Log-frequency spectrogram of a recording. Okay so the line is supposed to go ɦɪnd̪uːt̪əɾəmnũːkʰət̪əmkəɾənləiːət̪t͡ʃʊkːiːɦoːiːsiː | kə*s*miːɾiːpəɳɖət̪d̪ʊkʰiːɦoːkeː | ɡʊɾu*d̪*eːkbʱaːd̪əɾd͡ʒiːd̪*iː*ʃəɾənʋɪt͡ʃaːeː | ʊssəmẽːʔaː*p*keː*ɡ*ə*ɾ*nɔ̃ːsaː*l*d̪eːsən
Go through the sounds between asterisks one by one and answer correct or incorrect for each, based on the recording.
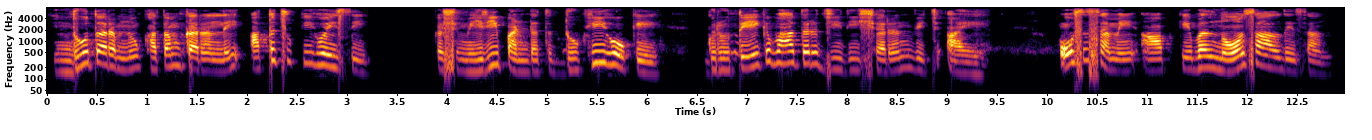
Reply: incorrect, incorrect, correct, correct, incorrect, incorrect, correct

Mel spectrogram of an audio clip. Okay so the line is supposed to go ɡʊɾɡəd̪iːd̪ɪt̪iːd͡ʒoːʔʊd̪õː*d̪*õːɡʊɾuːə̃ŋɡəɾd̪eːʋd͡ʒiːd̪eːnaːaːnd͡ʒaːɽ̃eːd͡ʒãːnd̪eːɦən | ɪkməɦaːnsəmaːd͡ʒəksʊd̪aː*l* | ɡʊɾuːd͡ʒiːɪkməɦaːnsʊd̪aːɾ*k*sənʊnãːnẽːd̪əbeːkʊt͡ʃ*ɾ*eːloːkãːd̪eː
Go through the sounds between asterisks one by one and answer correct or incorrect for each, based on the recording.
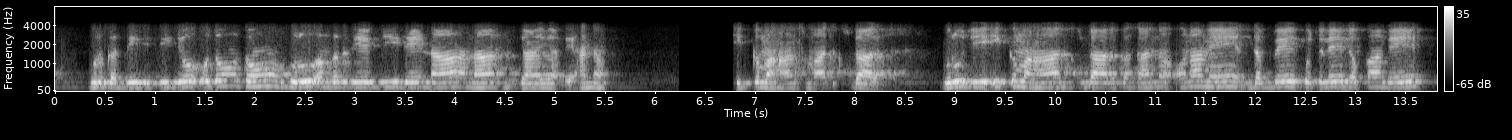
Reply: incorrect, incorrect, correct, incorrect

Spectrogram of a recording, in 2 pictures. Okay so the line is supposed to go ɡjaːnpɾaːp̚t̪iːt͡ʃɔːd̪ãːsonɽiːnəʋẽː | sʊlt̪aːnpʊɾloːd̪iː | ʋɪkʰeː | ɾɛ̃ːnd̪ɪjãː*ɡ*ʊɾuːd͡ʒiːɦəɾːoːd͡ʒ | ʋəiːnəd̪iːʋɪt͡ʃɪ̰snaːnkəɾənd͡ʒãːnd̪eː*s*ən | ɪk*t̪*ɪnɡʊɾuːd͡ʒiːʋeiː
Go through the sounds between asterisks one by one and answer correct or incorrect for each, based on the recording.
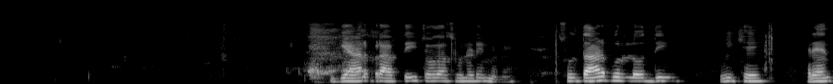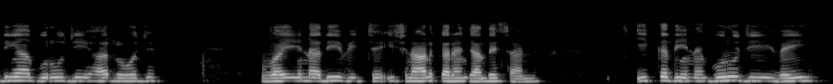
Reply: correct, correct, incorrect

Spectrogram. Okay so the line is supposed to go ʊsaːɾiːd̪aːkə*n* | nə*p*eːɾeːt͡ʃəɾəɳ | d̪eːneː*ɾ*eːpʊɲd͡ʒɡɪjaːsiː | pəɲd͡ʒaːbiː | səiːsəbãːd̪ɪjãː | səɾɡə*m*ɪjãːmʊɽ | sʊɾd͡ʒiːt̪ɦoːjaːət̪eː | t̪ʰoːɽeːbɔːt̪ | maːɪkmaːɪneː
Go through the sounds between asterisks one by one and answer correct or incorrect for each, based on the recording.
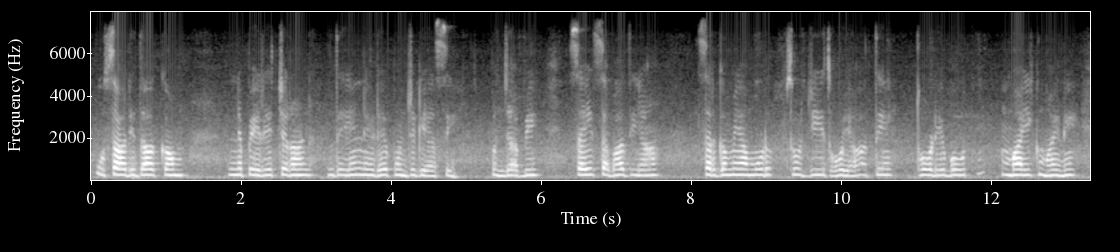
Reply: incorrect, correct, incorrect, correct

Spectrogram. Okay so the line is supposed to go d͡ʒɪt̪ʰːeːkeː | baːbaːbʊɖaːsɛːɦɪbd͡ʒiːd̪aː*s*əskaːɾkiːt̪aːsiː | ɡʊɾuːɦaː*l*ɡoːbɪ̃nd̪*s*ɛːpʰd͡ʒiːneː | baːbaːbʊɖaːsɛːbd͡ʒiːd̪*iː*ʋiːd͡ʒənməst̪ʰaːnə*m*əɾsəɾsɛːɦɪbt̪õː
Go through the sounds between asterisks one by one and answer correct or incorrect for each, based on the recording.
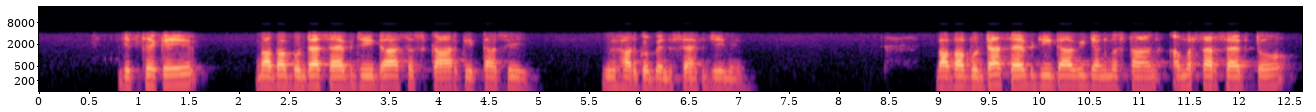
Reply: correct, incorrect, correct, incorrect, correct

